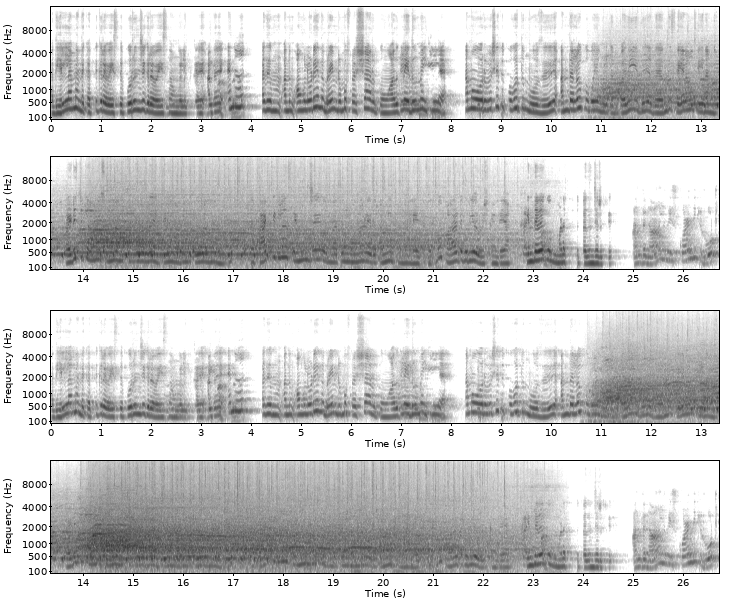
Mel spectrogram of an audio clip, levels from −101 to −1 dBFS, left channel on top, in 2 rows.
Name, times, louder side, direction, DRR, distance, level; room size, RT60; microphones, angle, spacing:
voice 1, 0.0-3.9 4.2-7.9 8.3-13.3 13.6-17.0 17.3-22.5 22.9-23.7 24.0-24.4, left 5 dB, 65° left, 10 dB, 0.5 m, -37 dB
voice 2, 2.3-3.5 6.9-7.5 16.6-17.0 22.7-23.3 25.0-26.7, left 1 dB, 30° right, 0 dB, 4.2 m, -48 dB
Crowd, 10.7-23.3, right 6 dB, 50° right, 0.5 m, -34 dB
sound 1, 12.0-18.5, left 2 dB, 15° left, 0.5 m, -39 dB
20.5 x 13.0 x 2.7 m, 0.70 s
head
